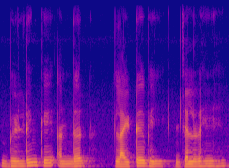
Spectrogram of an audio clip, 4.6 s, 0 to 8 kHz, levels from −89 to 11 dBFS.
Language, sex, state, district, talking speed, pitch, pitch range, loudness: Hindi, male, Uttar Pradesh, Lucknow, 105 wpm, 115 Hz, 115-125 Hz, -21 LUFS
